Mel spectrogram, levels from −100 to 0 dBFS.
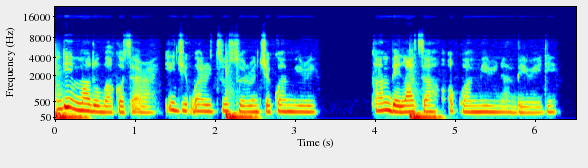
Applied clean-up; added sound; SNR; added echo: none; Bass drum; 1 dB; none.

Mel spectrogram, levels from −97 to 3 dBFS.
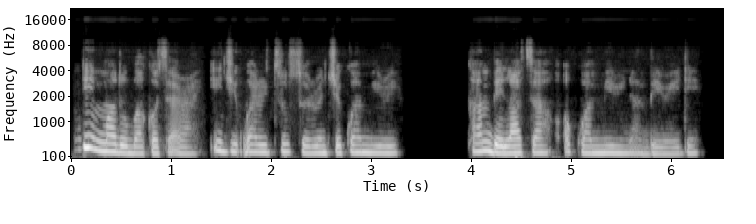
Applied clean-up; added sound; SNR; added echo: neural mask model DeepFilterNet 3.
